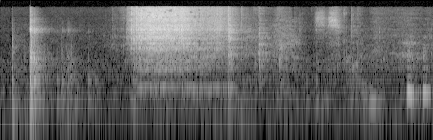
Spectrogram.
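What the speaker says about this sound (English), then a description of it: "I have a half cup of split peas that we're going to put in the blender." Half a cup of dry split peas poured into a blender jar, a loud gritty rattling rush lasting about a second near the start, framed by clinks of kitchenware and light handling noise.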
